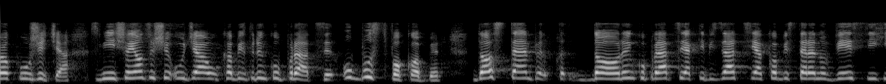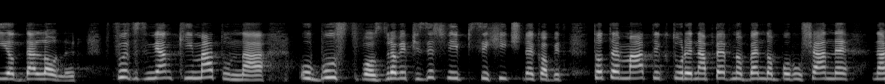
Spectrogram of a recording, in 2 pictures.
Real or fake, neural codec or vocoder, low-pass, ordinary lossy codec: fake; codec, 16 kHz, 0.9 kbps, LongCat-Audio-Codec; 7.2 kHz; none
